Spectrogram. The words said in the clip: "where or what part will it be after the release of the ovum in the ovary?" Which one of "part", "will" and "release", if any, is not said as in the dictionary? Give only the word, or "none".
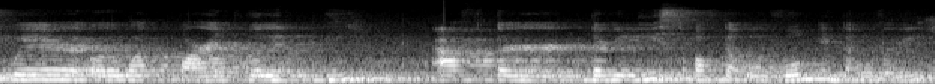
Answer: none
